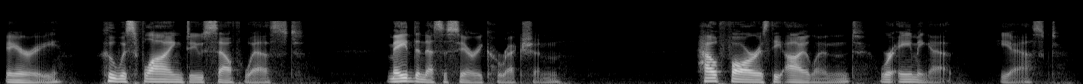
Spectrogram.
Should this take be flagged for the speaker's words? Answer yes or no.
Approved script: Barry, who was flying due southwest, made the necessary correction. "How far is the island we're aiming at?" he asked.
yes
